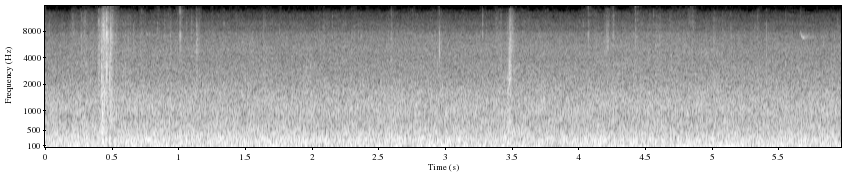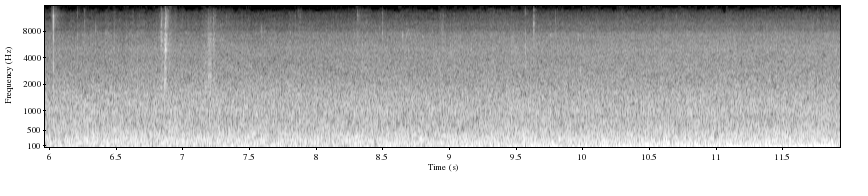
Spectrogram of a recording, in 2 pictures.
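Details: Steady low rumble of traffic or wind with a few faint clicks and knocks, and no animal calls.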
